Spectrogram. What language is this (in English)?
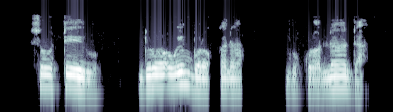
Baatonum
